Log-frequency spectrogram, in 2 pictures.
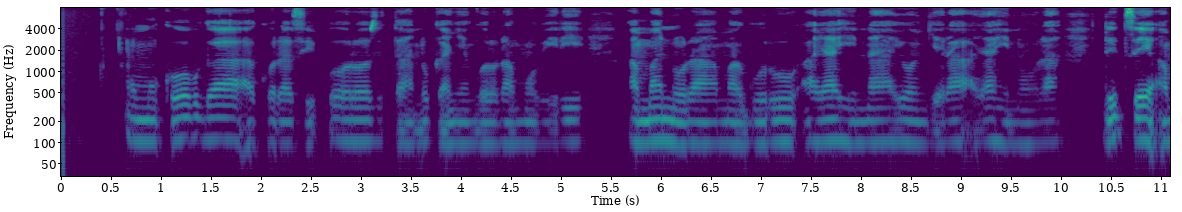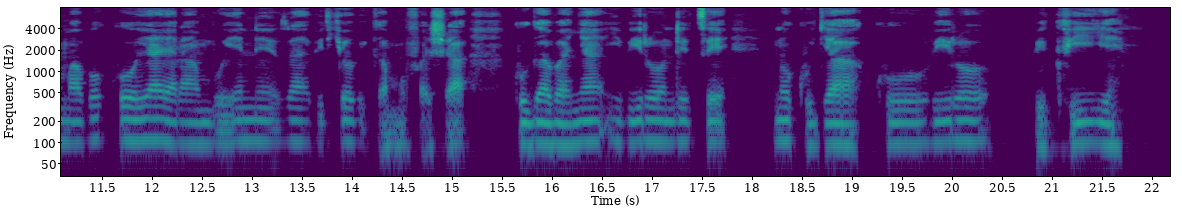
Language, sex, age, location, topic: Kinyarwanda, male, 25-35, Huye, health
